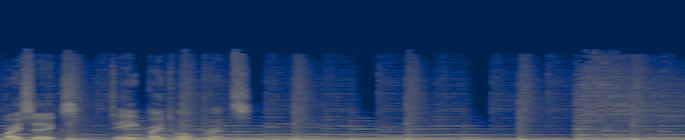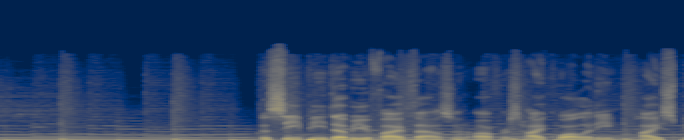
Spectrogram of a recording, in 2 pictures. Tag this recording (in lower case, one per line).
speech
music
